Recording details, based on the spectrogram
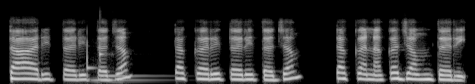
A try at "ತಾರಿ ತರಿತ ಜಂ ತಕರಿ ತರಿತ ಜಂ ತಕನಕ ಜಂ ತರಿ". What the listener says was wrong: ಒಂದ್ ಸ್ವಲ್ಪ extra gap ಬುಗಿಬೇಕು okay ತಾರಿ ತರಿತ ಜಂ ತರಿ ತರಿತ ಜಂ ತಕಣಕ ಜಂ ತರಿ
